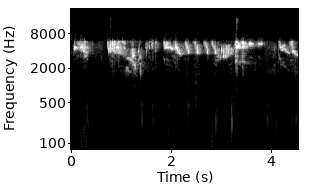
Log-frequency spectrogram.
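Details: High twittering gacor song of a pleci, or oriental white-eye: energetic warbled phrases broken by short pauses, with a few notes dipping lower before the fast, thin chatter climbs back up.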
